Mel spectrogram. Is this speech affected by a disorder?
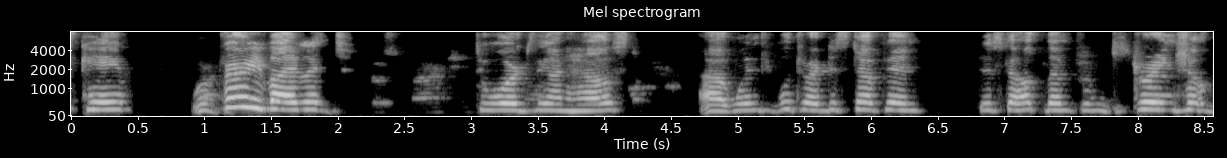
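Yes: cerebral palsy.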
